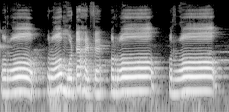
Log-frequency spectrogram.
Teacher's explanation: زبان ہلکی سی نیچے سے ٹیڑھی ہو کے دانتوں کے ساتھ لگے گی ثنایا اور رباعی کے ساتھ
